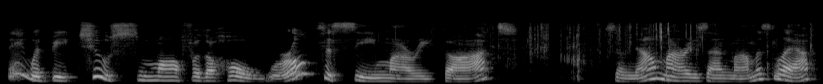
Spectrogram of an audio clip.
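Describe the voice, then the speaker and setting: A woman teaching and reading a story aloud to young children, speaking in simple, deliberate phrases and asking them questions. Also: on the low side, dull audio.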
